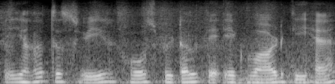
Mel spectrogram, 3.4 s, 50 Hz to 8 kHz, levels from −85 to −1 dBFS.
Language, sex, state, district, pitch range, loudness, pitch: Hindi, male, Punjab, Fazilka, 115-135 Hz, -20 LUFS, 125 Hz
